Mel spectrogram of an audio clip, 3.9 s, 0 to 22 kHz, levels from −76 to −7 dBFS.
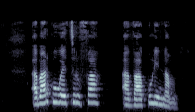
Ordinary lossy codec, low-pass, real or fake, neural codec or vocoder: AAC, 64 kbps; 10.8 kHz; fake; vocoder, 44.1 kHz, 128 mel bands every 256 samples, BigVGAN v2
